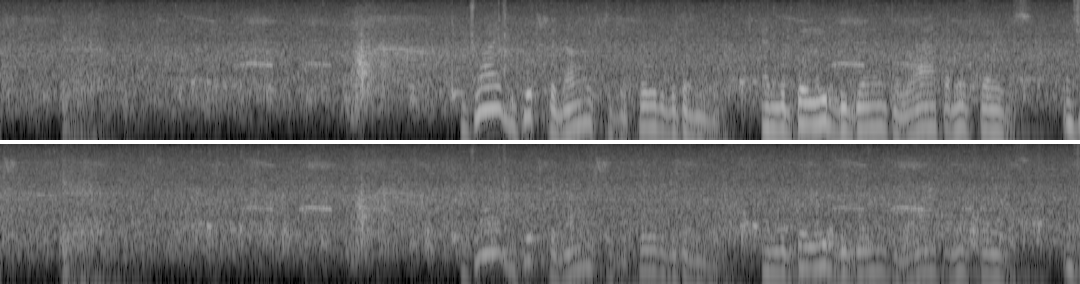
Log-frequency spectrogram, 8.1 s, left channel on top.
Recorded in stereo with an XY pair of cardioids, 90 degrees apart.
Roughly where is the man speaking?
Left.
